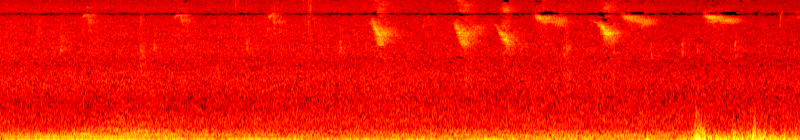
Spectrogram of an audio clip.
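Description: Birds chirping: a quick run of short, high, falling chirps, roughly two a second, over a low hum that fades during the first few seconds. A few low thuds close to the microphone come near the end.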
